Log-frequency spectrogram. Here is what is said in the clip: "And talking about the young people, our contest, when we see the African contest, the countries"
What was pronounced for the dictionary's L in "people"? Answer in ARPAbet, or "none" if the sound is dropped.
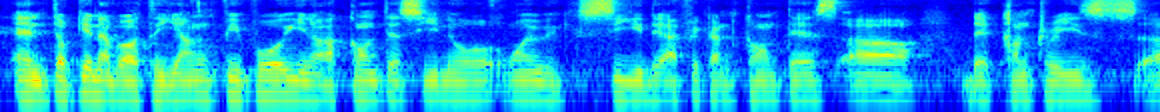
N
